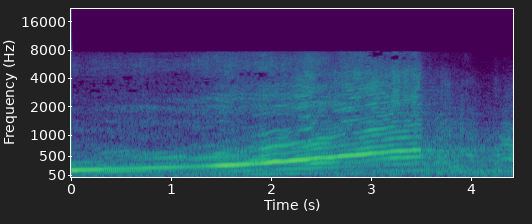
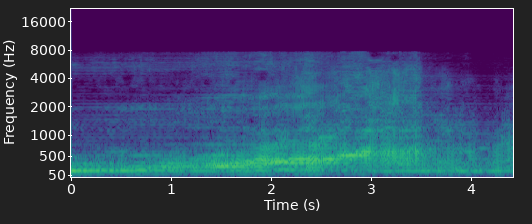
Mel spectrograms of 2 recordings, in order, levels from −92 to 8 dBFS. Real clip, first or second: first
